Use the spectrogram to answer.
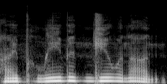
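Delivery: high, loud, slow computer-voice impression; Stephen Hawking. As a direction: imitate a speech synthesizer, halting between words. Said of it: "your guys' Stephen Hawking".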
